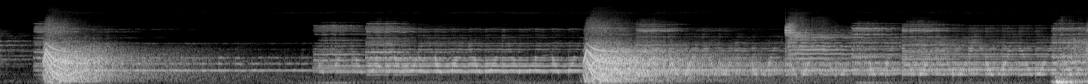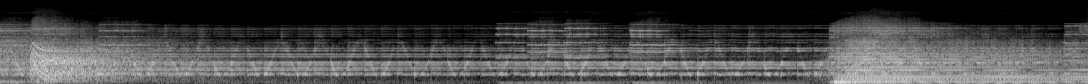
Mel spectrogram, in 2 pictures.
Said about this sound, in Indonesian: takut terkena sasaran dari pukulan-pukulan Kinaga yang mulai membabi buta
